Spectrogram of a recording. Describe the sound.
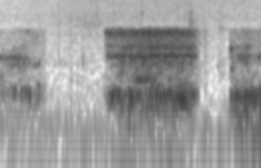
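Heavy breathing from a caller on a phone line: a few long, rasping breaths with short pauses between them, narrow and muffled like telephone audio.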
